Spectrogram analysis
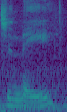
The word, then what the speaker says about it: Janae: But my name is pronounced Janae. I'm not That's gonna lie, pronounced he Janae actually with the is. I IS? said it just like that. I did. With the IS on it? Yes. It's French.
